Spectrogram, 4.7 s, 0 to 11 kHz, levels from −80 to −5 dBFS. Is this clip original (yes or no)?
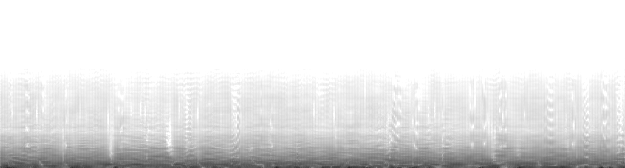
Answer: no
